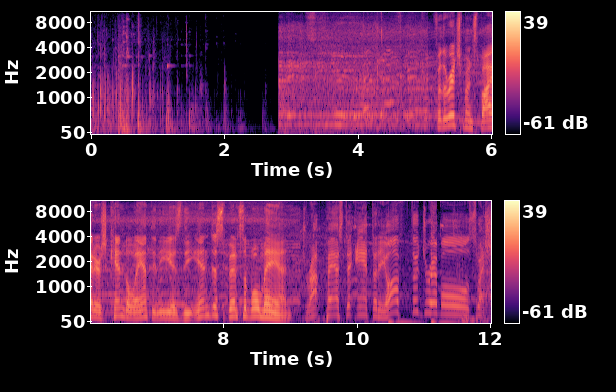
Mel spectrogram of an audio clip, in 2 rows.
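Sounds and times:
brick wall cracking and crumbling: 0.0 - 2.8.

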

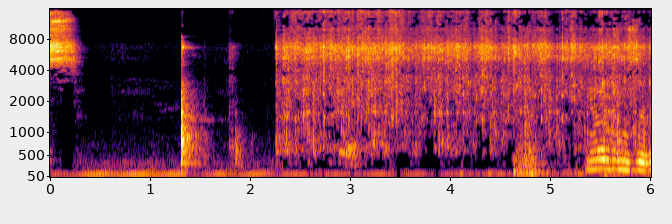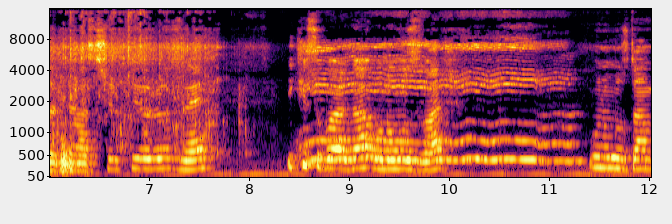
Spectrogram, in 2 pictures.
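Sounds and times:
whisk beating batter in bowl: 2.3 - 8.1.

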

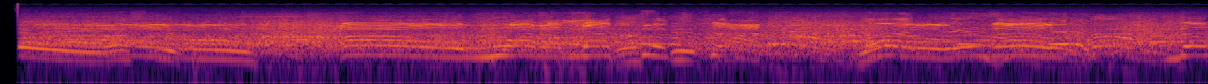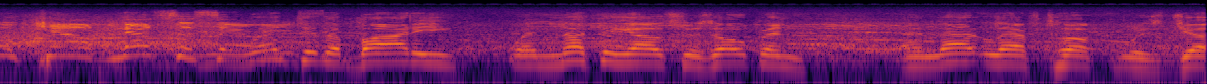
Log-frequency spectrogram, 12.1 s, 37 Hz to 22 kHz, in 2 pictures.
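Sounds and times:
excited voices shouting: 0.1 - 7.7.

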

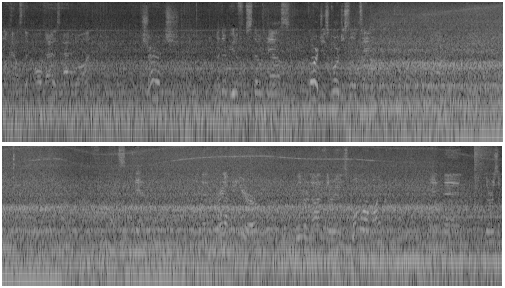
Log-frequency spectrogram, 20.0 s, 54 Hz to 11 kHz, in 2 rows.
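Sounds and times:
road noise: 0.0 - 20.0
truck diesel engine running: 0.0 - 20.0.

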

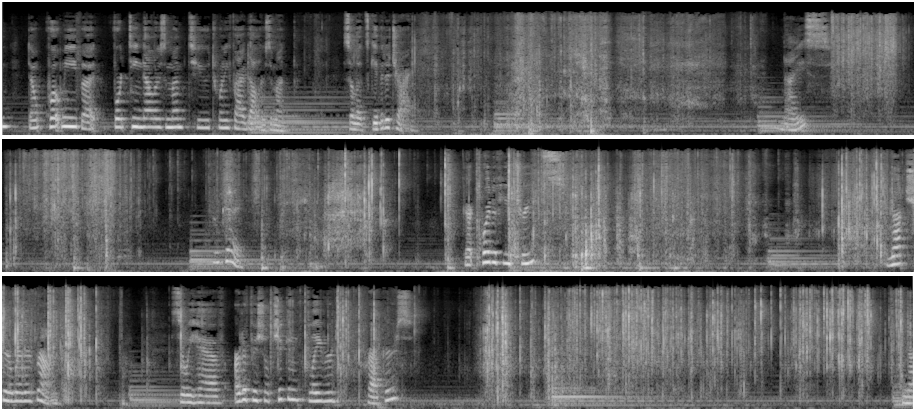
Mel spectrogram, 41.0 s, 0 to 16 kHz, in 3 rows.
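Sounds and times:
plastic packaging crinkling: 6.0 - 11.4, 12.0 - 30.2, 31.1 - 41.0.

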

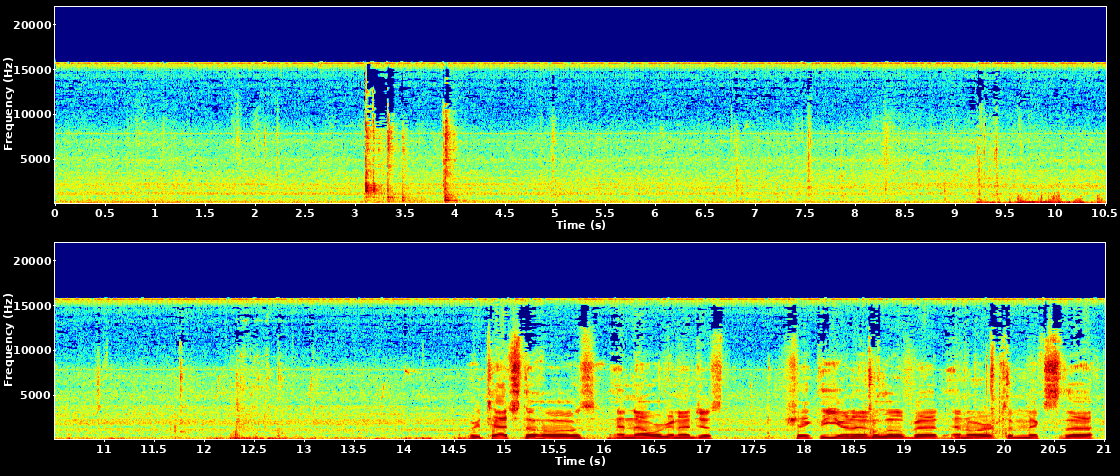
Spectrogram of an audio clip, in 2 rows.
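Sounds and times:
bumping and rustling: 7.8 - 13.3.

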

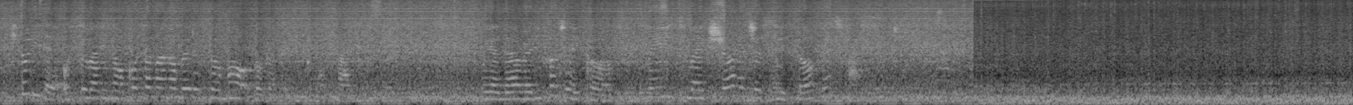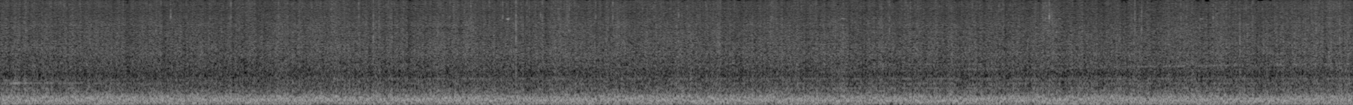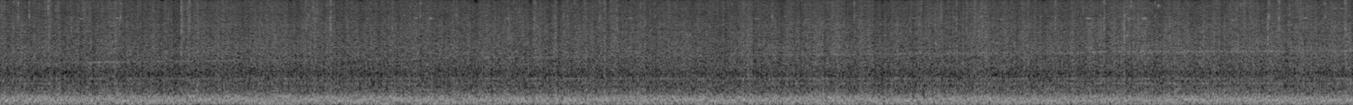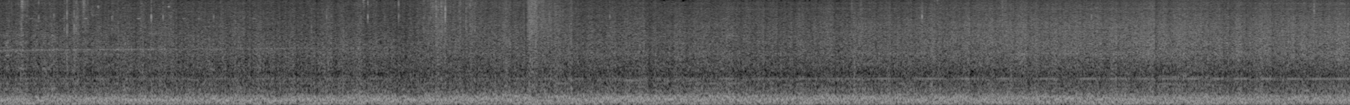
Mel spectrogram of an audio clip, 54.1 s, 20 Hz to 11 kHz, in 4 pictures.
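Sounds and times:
rising engine whine: 0.0 - 21.2, 22.1 - 54.0
jet engine rumble in cabin: 0.0 - 54.0.

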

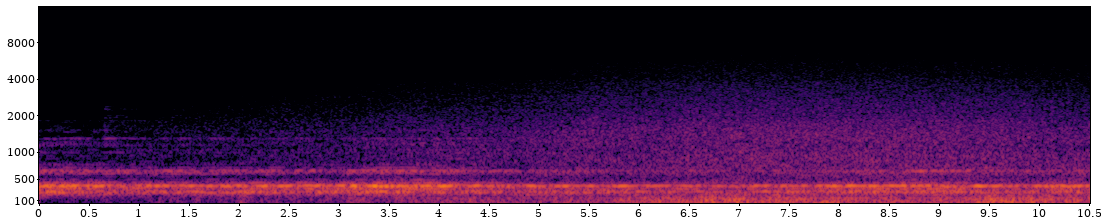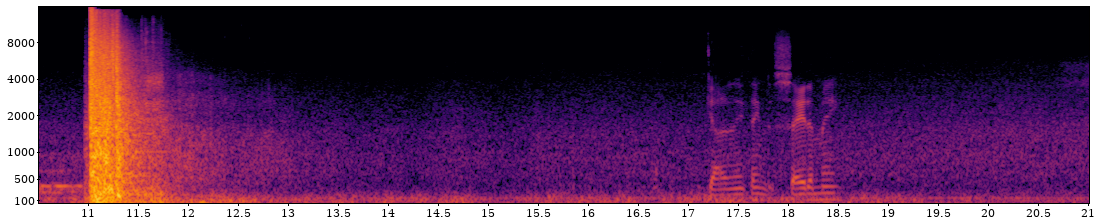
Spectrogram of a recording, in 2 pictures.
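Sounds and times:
low musical drone: 0.0 - 13.0
shotgun blast: 11.0 - 12.8.

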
